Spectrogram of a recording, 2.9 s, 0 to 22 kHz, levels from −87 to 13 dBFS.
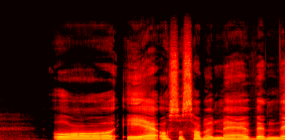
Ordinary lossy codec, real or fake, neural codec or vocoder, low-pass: none; fake; vocoder, 48 kHz, 128 mel bands, Vocos; 19.8 kHz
